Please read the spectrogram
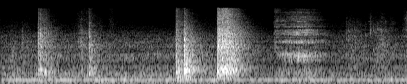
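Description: Wooden spoon knocking and scraping against a glass mixing bowl while stirring walnuts into thick banana cake batter: a few sharp knocks, the loudest a little past two seconds in, then a short scrape.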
